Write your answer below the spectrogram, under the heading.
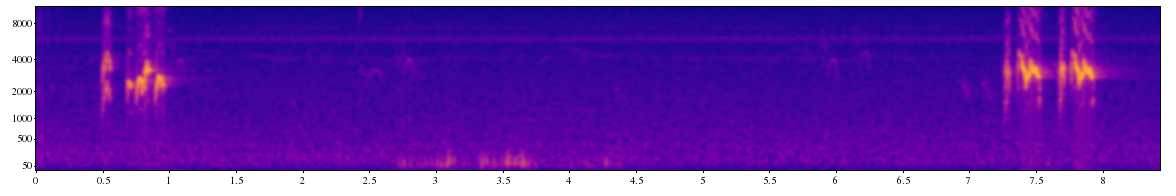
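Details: Sooty-headed bulbul in lively chattering song, used as a lure so wild bulbuls answer and join in: two short bursts of rapid, bubbly notes, one near the start and one near the end, with silence and a faint low rumble between.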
